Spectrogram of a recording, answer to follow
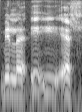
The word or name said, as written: mI7le7I7i7EEs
